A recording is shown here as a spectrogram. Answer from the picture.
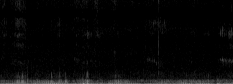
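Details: Low vibrating purr of a domestic cat running without pause, rhythmically pulsed, with brief clicks and small movement sounds.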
